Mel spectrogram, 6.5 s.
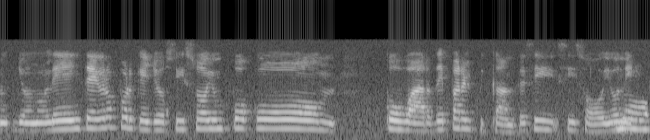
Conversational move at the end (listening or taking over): taking over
